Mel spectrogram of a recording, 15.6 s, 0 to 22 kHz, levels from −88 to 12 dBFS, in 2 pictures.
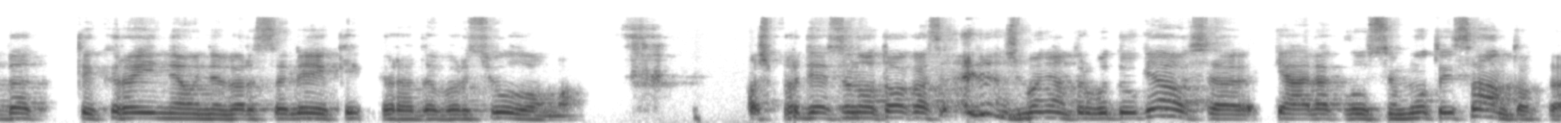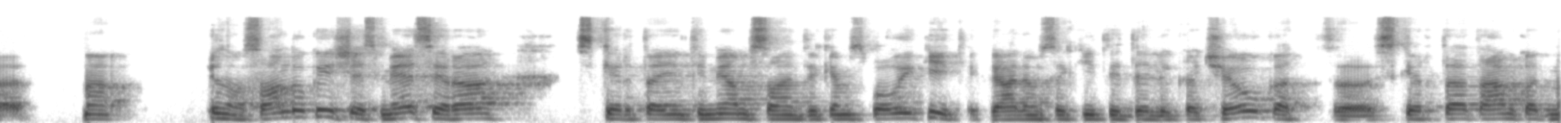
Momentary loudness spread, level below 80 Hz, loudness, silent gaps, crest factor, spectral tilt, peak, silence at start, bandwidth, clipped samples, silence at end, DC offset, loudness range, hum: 6 LU; -66 dBFS; -22 LUFS; none; 14 dB; -4.5 dB/octave; -8 dBFS; 0 s; 12.5 kHz; under 0.1%; 0 s; under 0.1%; 2 LU; none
